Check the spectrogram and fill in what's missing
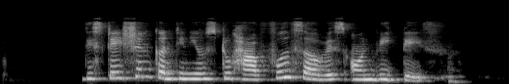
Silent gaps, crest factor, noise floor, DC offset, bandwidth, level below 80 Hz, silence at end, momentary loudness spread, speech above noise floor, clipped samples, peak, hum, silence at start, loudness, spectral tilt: none; 16 dB; -77 dBFS; under 0.1%; 9.2 kHz; -70 dBFS; 0.5 s; 8 LU; 60 dB; under 0.1%; -2 dBFS; none; 0.85 s; -17 LUFS; -4 dB/octave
